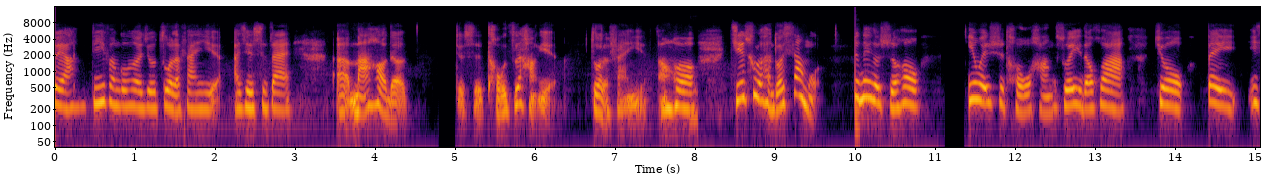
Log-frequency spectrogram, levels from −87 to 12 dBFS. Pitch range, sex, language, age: 215-290 Hz, female, Chinese, 20-39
